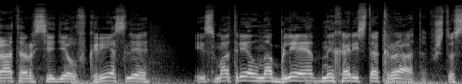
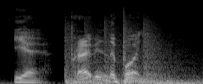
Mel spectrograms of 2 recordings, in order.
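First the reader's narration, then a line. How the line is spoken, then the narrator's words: Deep bass. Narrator (Russian): Пробасил император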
